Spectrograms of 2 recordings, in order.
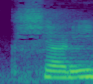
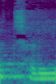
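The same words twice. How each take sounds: First: क्षणी as "kshaṛi"; mispronounced. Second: Said in the usual way. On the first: Shown as a demonstration. Teacher showing students an error, क्षणी with wrong ksh. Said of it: "नहीं होता". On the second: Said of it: "होता है".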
